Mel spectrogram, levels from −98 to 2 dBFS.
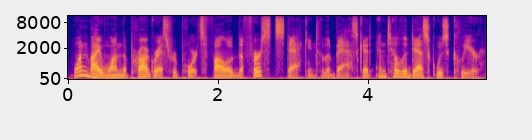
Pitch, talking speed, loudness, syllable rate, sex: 95 Hz, 195 wpm, -20 LUFS, 5.1 syllables/s, male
